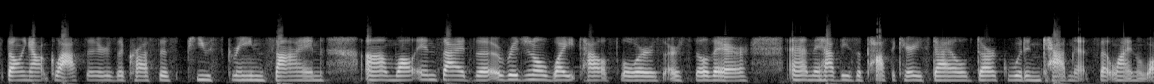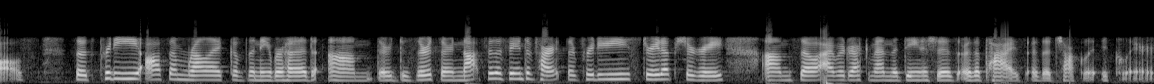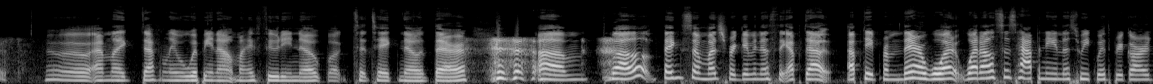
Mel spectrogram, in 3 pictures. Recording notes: via the phone lines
